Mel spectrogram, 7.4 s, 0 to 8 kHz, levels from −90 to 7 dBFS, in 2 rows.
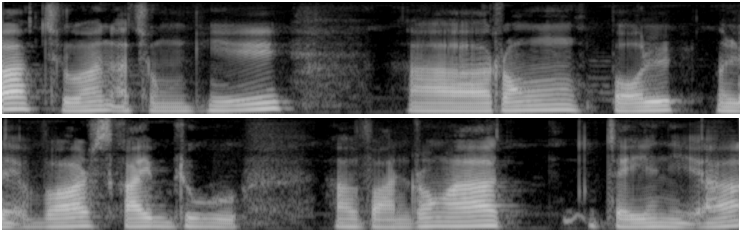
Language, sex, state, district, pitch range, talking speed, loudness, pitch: Mizo, male, Mizoram, Aizawl, 105-125 Hz, 155 wpm, -22 LUFS, 110 Hz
